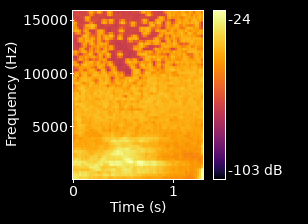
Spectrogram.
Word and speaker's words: Rihanna: Rihanna, how do you say her name? – Rihanna. – What? – Rihanna.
